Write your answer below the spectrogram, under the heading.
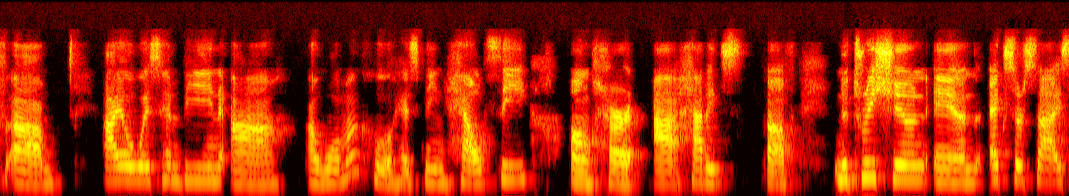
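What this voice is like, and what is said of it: Noticeable foreign accent. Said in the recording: “As you can hear already, I have an accent.”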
